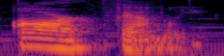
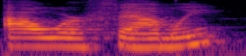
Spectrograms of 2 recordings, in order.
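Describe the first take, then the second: First: 'Our' is said like 'are', with one vowel sound. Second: 'Our' is said like 'hour', with two vowel sounds. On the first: "a lot of times in English we'll say our family" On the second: "when we say our family"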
